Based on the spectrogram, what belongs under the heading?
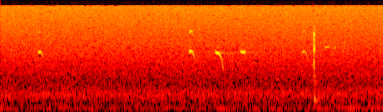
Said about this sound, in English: That's the bird flying over.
